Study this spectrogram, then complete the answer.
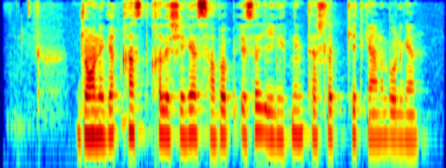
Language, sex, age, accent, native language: Uzbek, male, 19-29, Surxondaryo, Uzbek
